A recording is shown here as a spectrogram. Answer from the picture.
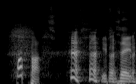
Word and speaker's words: BotBots: BotBots. You have to say it like that.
